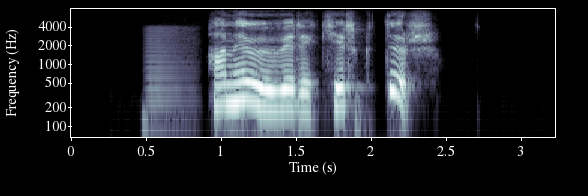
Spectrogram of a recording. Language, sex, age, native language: Icelandic, female, 40-49, Icelandic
